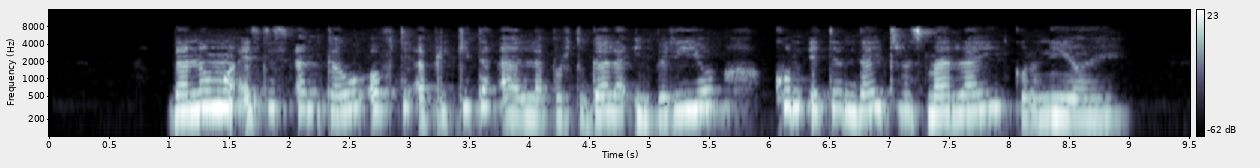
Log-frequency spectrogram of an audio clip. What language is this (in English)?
Esperanto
